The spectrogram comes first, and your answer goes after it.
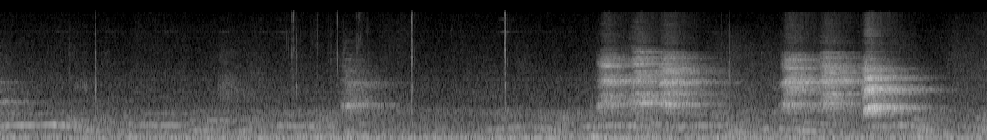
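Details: Chihuahua giving short, bright, harmonic barks in clusters after six seconds, three bursts about one to two seconds apart, over steady low background hum with faint voices and clicks earlier.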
